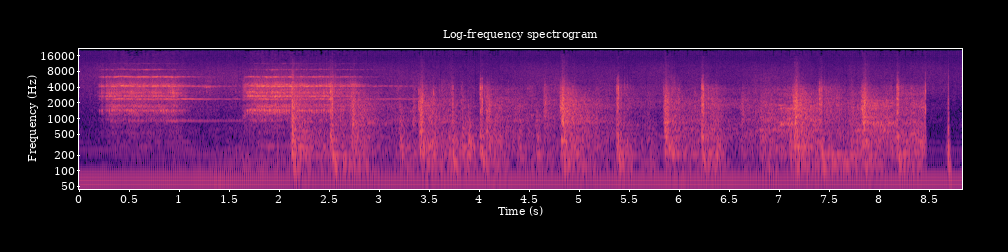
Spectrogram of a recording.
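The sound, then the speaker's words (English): Heavy knocking on a huge, wooden-studded iron door: around ten loud, resonant metallic thuds in an uneven rhythm, after a brief ringing metallic tone at the start. “Standing outside a huge, wooden-studded iron door. I'll knock.”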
